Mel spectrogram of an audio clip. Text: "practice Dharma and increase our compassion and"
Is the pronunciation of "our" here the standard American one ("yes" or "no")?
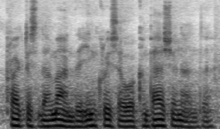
no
